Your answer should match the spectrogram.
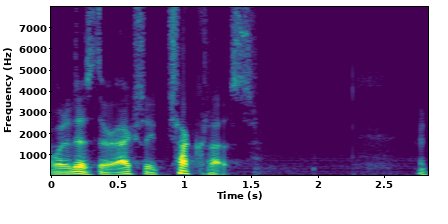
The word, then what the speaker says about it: chakra: more fun to say i feel like i'm going to be shocked which is fun versus chucked which is not so we have chakra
